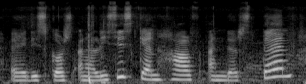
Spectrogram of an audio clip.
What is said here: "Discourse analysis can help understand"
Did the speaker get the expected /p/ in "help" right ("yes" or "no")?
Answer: no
